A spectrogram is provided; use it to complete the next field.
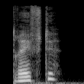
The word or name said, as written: drifte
